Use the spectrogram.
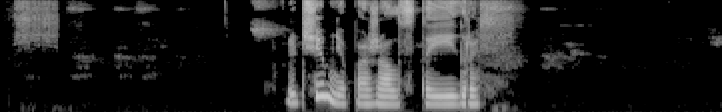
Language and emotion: Russian, sad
